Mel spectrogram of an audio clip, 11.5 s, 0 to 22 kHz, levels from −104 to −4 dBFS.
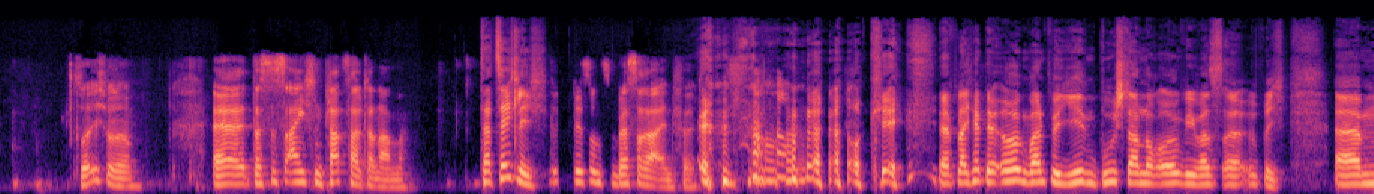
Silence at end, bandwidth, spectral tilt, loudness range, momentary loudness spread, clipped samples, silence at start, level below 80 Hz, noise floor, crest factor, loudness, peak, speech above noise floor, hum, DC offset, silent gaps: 0 s; 16 kHz; -4.5 dB/octave; 3 LU; 10 LU; under 0.1%; 0.1 s; -70 dBFS; -57 dBFS; 22 dB; -24 LUFS; -4 dBFS; 34 dB; none; under 0.1%; none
